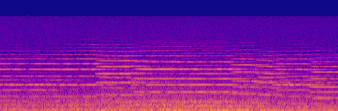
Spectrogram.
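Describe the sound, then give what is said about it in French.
An echoing, wordless singing voice holds long, steady notes, shifting pitch a couple of times in a slow, eerie melody, continuous and fairly loud with no talking. “Subitement, une voix fait écho. Un joli chant entonné par une sirène, m'emportant dans ses paroles, je rêve.”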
